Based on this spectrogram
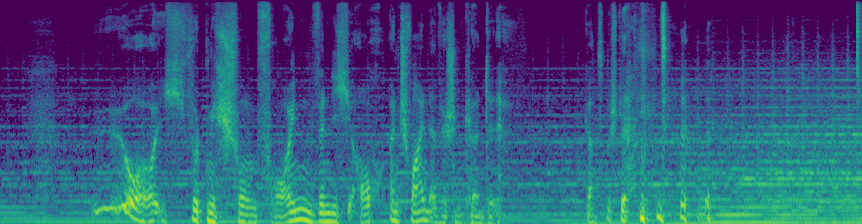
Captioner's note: laughs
